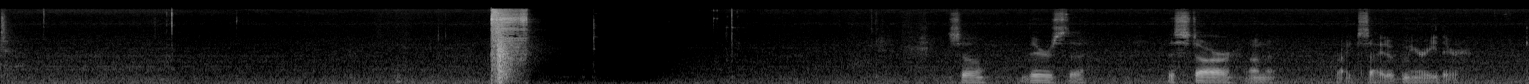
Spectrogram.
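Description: Small metal parts click as hands handle a tool.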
